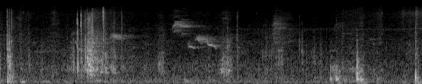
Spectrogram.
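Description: Scattered light knocks and rattles of a handheld spotlight and its coiled cord being handled against an aluminium boat, with a short bird chirp about two seconds in.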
